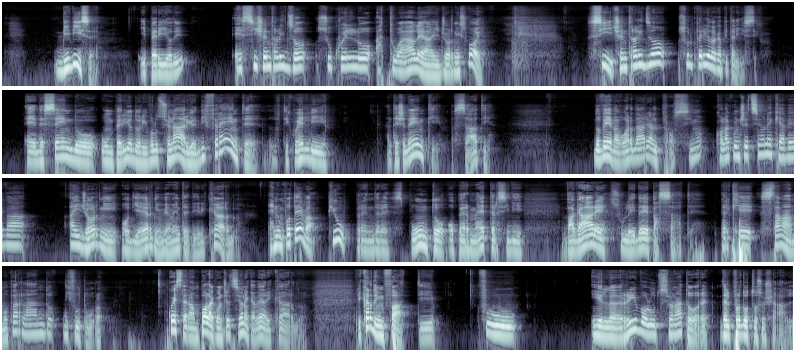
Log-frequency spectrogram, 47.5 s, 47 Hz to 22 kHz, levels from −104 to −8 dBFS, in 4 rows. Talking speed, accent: 100 wpm, native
